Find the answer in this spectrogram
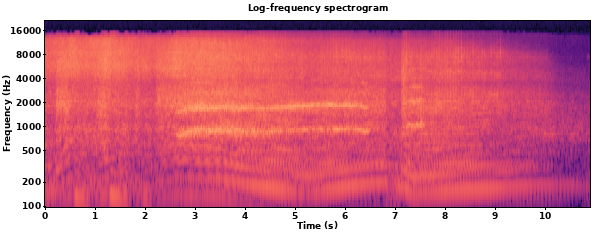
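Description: A car engine revving, with tires squealing for a few seconds in the middle while the engine pitch dips and climbs again. The engine then holds steady and fades near the end.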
